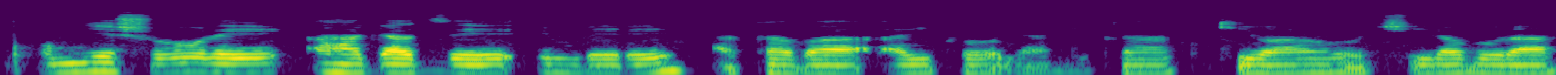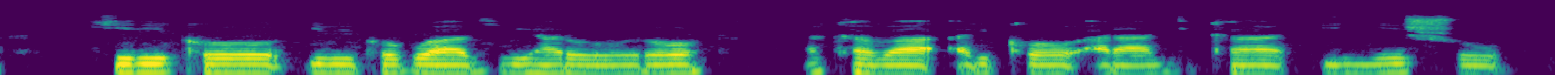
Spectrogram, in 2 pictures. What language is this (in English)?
Rundi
